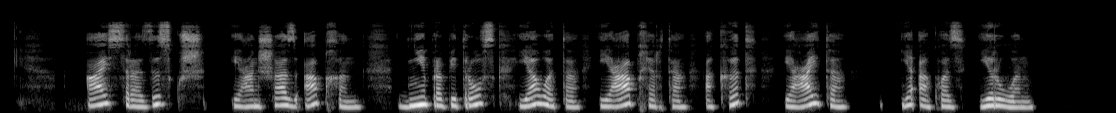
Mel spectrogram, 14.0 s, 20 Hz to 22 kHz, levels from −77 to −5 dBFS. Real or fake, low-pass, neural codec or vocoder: real; 10.8 kHz; none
